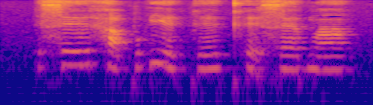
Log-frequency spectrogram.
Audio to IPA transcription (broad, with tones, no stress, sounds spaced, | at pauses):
sʰ e˦ ɪ̯ h ä̰˦˨ p ʊ˦ ʔ j e˨ k e˦ ɪ̯ kʰ ḛ˦˨ sʰ ɛ˦ b ã˦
